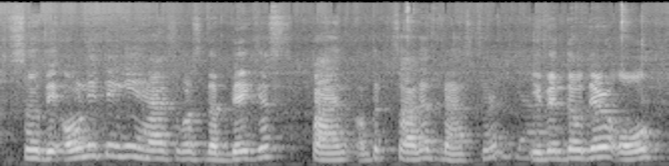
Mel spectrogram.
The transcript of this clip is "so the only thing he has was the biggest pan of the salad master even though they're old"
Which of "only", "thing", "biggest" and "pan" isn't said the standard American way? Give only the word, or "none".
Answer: thing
